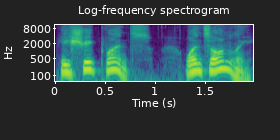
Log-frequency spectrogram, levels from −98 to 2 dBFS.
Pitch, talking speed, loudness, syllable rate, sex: 145 Hz, 120 wpm, -17 LUFS, 4.3 syllables/s, male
